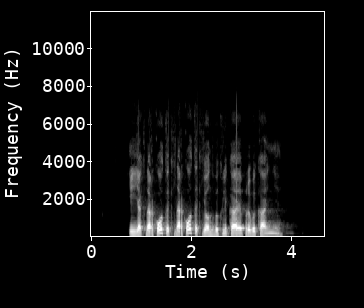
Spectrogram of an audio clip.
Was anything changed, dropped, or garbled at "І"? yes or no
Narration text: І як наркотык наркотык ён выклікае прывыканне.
no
